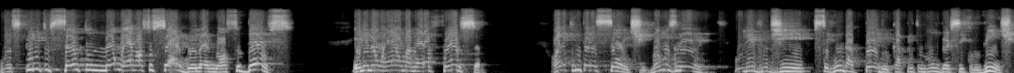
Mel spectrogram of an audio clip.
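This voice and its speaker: Speaking at a moderate pace, a man uses a high voice with very wide pitch swings. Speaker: pastor. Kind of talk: sermon.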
